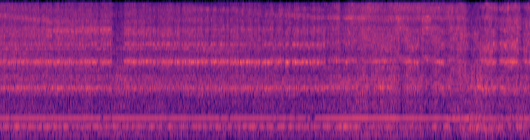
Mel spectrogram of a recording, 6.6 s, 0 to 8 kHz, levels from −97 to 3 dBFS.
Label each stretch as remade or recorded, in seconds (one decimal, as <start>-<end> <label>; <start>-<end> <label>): 0.0-5.6 recorded; 5.6-6.6 remade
